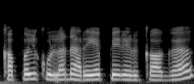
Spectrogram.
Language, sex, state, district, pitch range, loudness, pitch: Tamil, female, Tamil Nadu, Nilgiris, 215-235 Hz, -16 LUFS, 225 Hz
